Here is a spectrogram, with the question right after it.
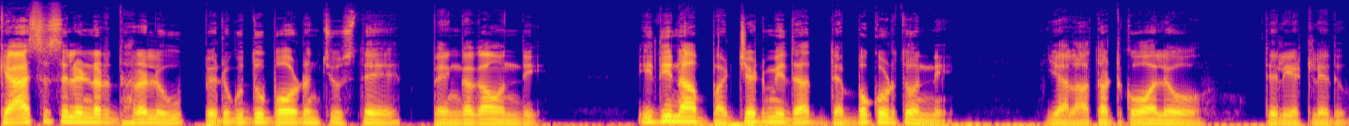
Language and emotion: Telugu, sad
